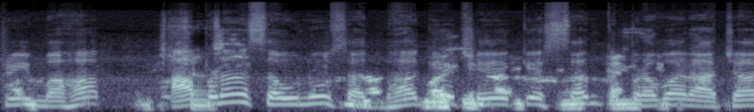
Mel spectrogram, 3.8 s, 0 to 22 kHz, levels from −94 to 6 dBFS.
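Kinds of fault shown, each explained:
Speech suppressed in double talk: from the start to 0.82 s and again from 1.11 s to the end, the speech dips by up to about 25 dB. This is likely because the echo canceller, faced with both sides talking at once, could not tell the near talker from loudspeaker echo and turned everything down.
Echo leak: at 0.5–0.6 s, 0.81–0.85 s, 1.15–1.28 s and 2.62–2.72 s, a copy of the speech returns 228 ms late, about 35 to 15 dB below the speech, likely because a far-end echo canceller left part of its microphone's loudspeaker pickup unremoved.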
